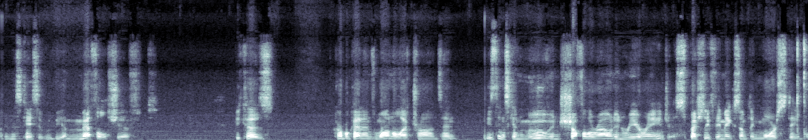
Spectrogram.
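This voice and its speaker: Using lively intonation and a fairly low pitch, a man speaks at a moderate pace. His loudness swings widely, and he leaves long, frequent pauses. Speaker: chemistry lecturer. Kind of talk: lecture.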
